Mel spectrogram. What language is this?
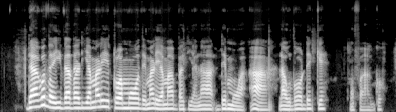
Kikuyu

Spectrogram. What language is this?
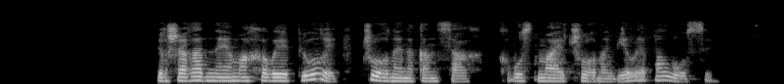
Belarusian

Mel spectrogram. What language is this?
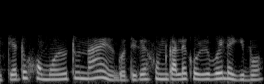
Assamese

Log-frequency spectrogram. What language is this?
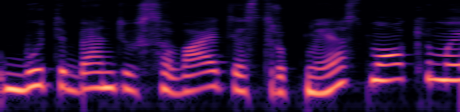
Lithuanian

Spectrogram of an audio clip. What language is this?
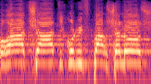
Hebrew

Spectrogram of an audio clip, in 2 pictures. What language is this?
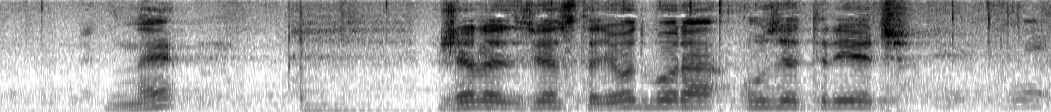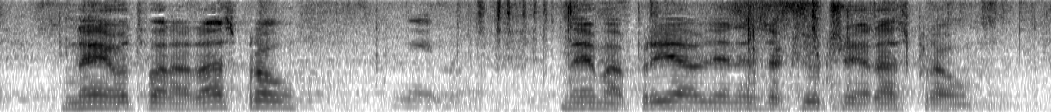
Croatian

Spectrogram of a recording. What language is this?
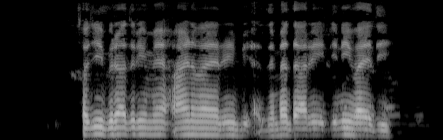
Sindhi Bhil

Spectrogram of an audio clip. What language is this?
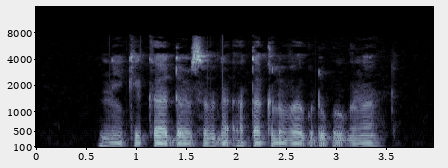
Mada (Cameroon)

